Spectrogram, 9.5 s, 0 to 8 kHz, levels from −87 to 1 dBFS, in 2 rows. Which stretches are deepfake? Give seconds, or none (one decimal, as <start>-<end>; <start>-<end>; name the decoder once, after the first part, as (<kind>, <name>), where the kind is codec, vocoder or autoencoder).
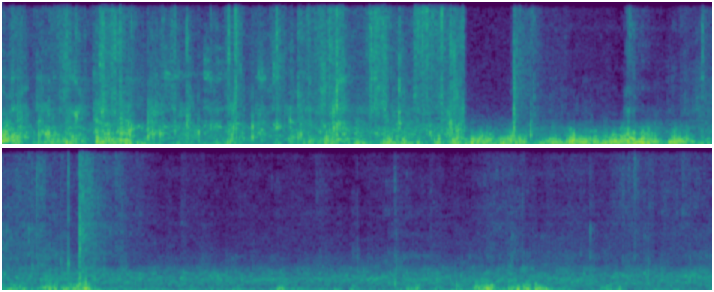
0.0-1.0 (codec, HILCodec); 1.6-2.5; 3.6-9.5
